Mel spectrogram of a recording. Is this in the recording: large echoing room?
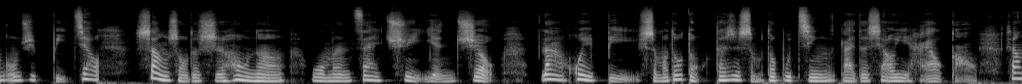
no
